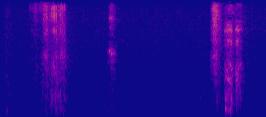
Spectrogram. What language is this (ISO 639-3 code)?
swa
